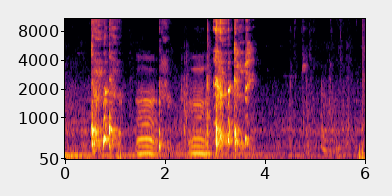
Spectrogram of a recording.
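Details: Young child sick with flu coughing: two clusters of short, harsh coughs separated by drawn-out whoop-like vocal sounds.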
